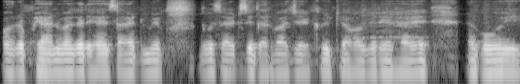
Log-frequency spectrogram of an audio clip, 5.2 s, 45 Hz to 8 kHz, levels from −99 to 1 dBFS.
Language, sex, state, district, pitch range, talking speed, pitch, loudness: Hindi, male, Maharashtra, Gondia, 95-100 Hz, 160 wpm, 100 Hz, -20 LUFS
